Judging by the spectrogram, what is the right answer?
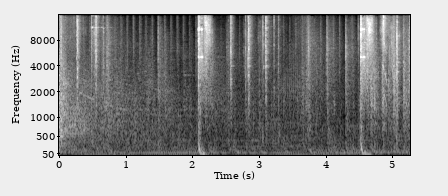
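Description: Two sharp gunshots from a firearm in the shooter game Generation Zero, spaced a couple of seconds apart over a steady, noisy background rumble.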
